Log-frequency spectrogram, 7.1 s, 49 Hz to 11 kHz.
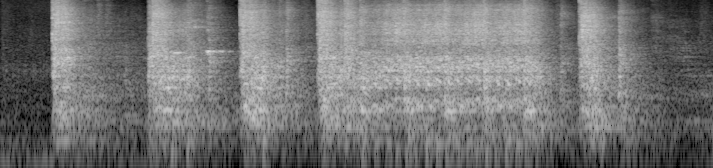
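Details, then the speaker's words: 1947 Ford truck rat rod, first crank by jumping the starter solenoid, oil pressure gauge fitted, no water in the radiator: short cranking bursts with a harsh rough rattle over the starter; abnormal noise, cause unknown. "that noise? Something making a noise, I don't like that. Try it again. Something making noise there, I don't like that."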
